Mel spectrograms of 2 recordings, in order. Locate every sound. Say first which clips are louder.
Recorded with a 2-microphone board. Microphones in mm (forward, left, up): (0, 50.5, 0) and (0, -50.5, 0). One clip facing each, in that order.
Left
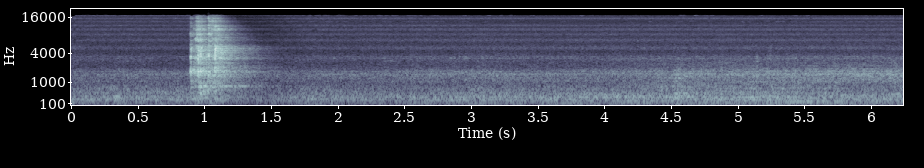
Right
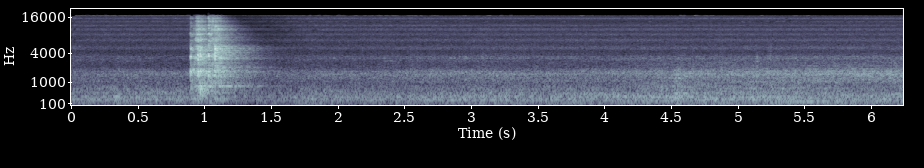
0.9 s a camera shutter: right 1 dB; 25° right (ahead or behind), 1.3 m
